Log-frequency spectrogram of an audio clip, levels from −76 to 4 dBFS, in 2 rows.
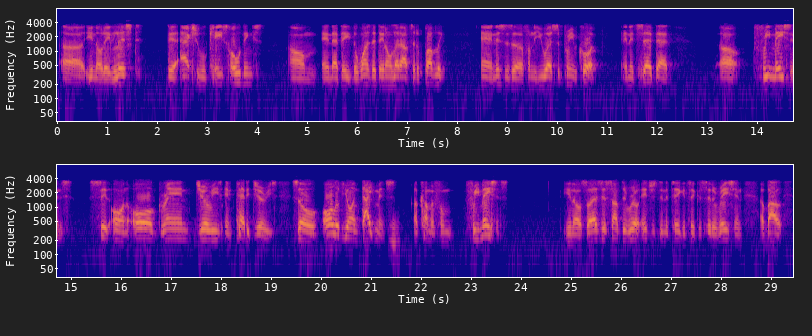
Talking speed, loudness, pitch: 140 wpm, -27 LUFS, 115 Hz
